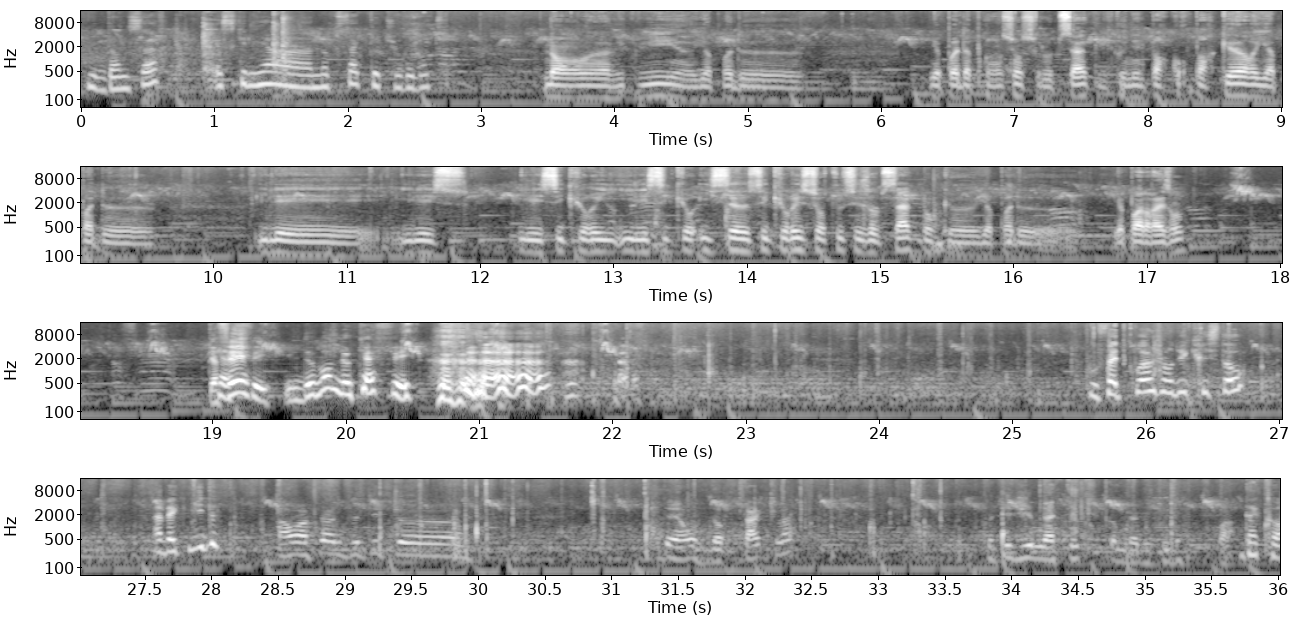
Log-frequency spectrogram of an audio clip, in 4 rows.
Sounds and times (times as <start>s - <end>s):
Music: 0.0s - 36.0s.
